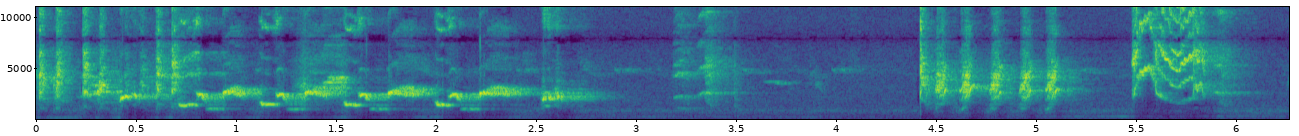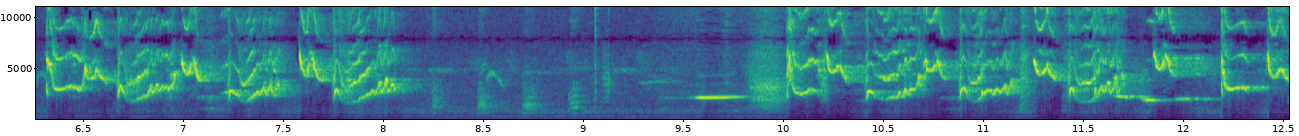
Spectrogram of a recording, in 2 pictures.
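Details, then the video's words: Actively singing champion oriental magpie-robin, recorded for training other magpie-robins: phrases of warbled whistles and chattering trills in bursts, broken by quiet gaps, with a faint low hum beneath. "Suara burung kacer gacor juara untuk melatih mental kacer Anda"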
